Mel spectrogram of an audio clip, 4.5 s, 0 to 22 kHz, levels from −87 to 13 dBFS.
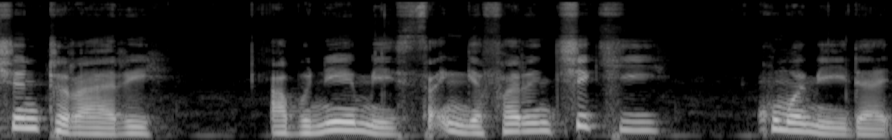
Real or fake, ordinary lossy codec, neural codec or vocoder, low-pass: real; none; none; none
